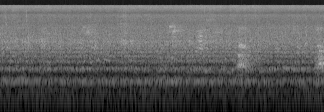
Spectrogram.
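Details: Continuous low buzzing of a strong Mandaçaia stingless bee colony with big brood discs during division, a smooth steady hum with a soft knock near the end.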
